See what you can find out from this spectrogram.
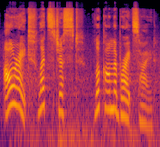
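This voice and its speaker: A firm, practical young woman from a video game, speaks in a fairly high, very expressive voice. She is earnest and assertive, with a little noise behind her. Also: slow, full character voice. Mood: determined. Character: composed, firm young female deputy, exasperated but practical.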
